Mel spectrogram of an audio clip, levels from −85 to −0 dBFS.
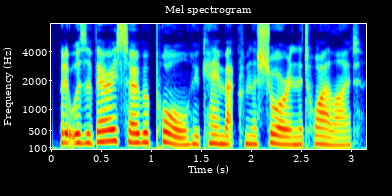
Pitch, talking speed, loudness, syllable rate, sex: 195 Hz, 305 wpm, -16 LUFS, 6.7 syllables/s, female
